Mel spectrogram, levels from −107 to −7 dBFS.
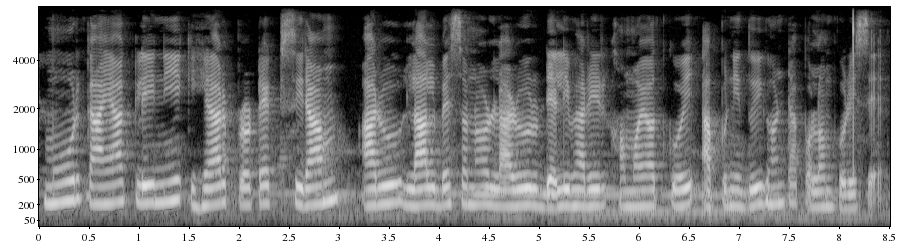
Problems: constant background noise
